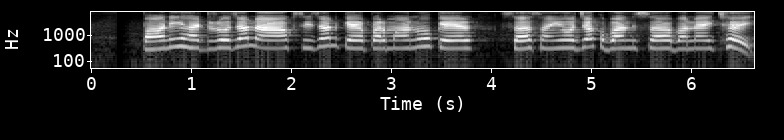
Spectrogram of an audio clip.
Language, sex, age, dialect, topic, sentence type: Maithili, female, 25-30, Eastern / Thethi, agriculture, statement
